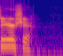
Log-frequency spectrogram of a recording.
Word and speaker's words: Saoirse: It's pronounced Saoirse.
